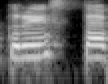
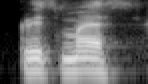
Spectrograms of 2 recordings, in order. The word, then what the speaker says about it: Christmas: I remember one Christmas when my dog Marpay Kristem yang benar bacanya, Bang. Christmas. Chris.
